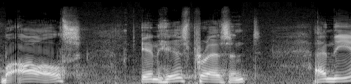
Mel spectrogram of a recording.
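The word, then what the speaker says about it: Baals: altars of the balls I used to say bails but I'm told that correctly it is pronounced balls in his present and the incense altars which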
